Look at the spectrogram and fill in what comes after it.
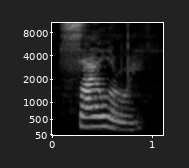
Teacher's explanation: This word has the main stress, or the primary stress, at the beginning of this word.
